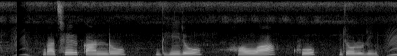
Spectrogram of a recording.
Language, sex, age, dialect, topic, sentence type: Bengali, female, 25-30, Rajbangshi, agriculture, question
